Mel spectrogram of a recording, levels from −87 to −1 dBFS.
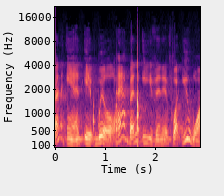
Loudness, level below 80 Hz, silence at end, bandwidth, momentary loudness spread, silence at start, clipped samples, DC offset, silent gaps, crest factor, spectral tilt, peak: -15 LUFS; -46 dBFS; 0 s; 12 kHz; 6 LU; 0 s; under 0.1%; under 0.1%; none; 14 dB; -6.5 dB/octave; 0 dBFS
